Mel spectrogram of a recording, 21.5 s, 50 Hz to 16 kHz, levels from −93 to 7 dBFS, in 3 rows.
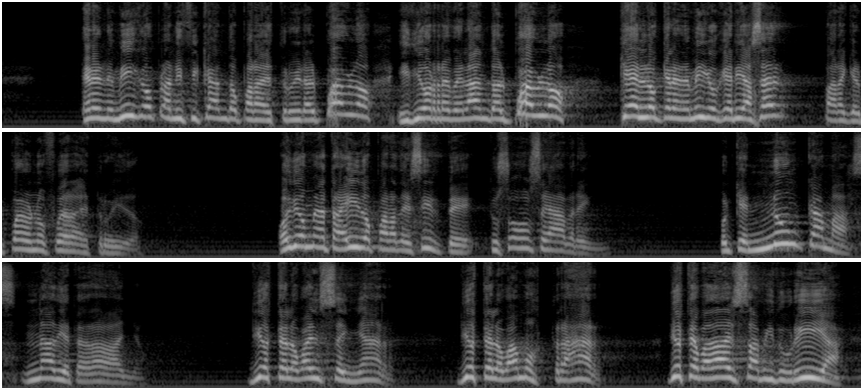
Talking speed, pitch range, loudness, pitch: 175 wpm, 175-265 Hz, -31 LUFS, 235 Hz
